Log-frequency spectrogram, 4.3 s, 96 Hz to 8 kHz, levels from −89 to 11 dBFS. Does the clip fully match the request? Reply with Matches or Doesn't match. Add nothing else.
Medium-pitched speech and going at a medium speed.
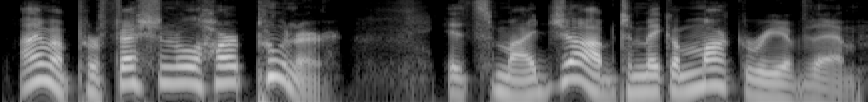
Matches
